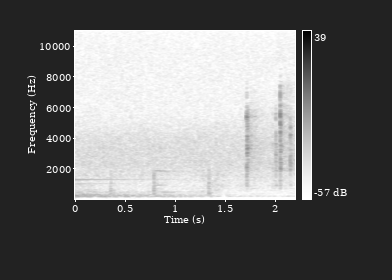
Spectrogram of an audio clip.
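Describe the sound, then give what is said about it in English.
A handgun is drawn and cocked at the door of the lit office of the Brawley Shipping Company: a soft scrape followed by a few crisp, quiet metallic clicks, the last two sharper and close together, with no talking. “I knocked on the door, drew my gun, then I stepped back and waited.”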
